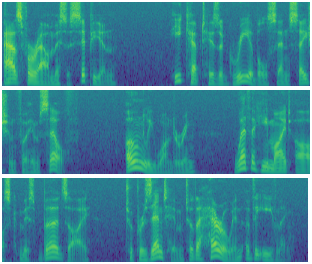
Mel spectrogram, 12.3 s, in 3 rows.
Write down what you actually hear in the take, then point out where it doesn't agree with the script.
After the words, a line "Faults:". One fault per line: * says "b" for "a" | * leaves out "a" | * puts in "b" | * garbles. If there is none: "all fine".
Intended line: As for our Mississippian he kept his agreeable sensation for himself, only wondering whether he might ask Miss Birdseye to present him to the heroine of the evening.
As for our Mississippian he kept his agreeable sensation for himself, only wondering whether he might ask Miss Birdseye to present him to the heroine of the evening.
Faults:
all fine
